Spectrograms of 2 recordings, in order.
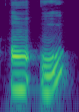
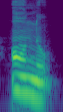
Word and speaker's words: en haut: vous l'aviez bien prononcé est-ce que vous dites bien en haut et non pas en eau parce que c'est ça l'erreur que j'entends très souvent c'est la liaison entre 1 et o mais on ne peut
